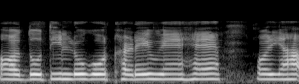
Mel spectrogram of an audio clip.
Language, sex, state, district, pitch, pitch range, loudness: Hindi, female, Chhattisgarh, Rajnandgaon, 240 Hz, 235-240 Hz, -12 LUFS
